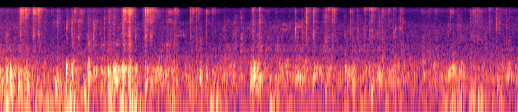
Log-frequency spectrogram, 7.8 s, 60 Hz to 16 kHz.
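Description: Wheels of a ride-on 7.5-inch-gauge backyard train clicking and rattling over the rail joints, an irregular light clatter that is heavier in the first couple of seconds.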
